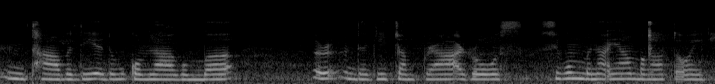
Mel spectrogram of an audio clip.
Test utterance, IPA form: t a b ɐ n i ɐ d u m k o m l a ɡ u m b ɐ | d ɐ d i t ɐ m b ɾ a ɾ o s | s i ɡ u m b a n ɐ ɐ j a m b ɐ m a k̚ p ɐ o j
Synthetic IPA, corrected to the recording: tʰ a b ɐ d i ɐ d u m k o m l a ɡ u m b ɐ | d ɐ ɡ i t͡ʃ ɐ m p ɾ a ɾ o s | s i ɡ u m b ɐ n ɐ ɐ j a m b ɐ ŋ a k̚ t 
